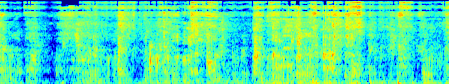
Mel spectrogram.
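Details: Pug noises: a brief stretch of continuous harsh snuffling and grunting, breathy and rattling, with quick irregular puffs throughout.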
